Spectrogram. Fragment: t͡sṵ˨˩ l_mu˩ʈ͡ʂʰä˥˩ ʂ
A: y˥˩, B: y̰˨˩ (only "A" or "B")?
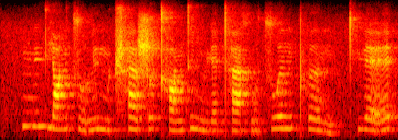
A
